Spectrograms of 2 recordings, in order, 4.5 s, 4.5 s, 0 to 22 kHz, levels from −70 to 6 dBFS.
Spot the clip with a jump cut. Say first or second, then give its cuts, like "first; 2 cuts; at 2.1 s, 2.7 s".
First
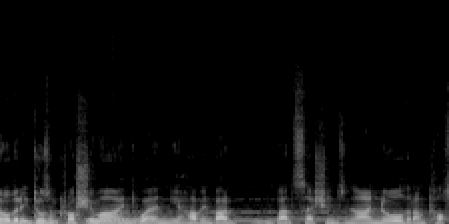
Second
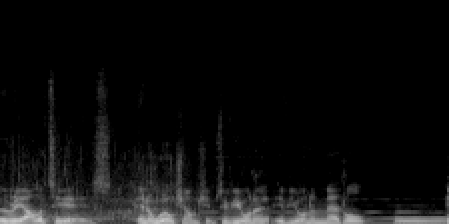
second; 1 cut; at 1.2 s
